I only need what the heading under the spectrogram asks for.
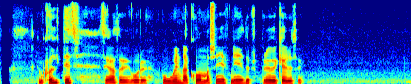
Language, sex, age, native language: Icelandic, male, 18-19, Icelandic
